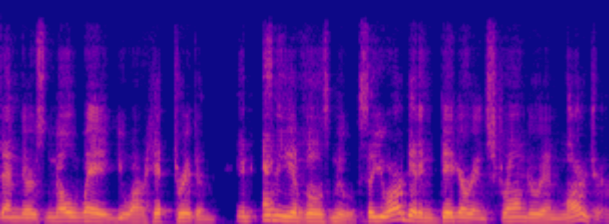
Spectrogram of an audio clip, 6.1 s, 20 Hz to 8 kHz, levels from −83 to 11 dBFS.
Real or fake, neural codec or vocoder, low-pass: fake; codec, 24 kHz, 1 kbps, SNAC; 7.2 kHz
